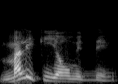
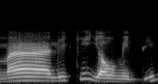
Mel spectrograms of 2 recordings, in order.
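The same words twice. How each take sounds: First: The first vowel of maliki is short. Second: The first vowel of maliki is long. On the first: God is the king of the Day of Judgment. "আলিফ না দিয়ে" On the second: God owns the Day of Judgment. "এভাবে তেলাওয়াত করি"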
